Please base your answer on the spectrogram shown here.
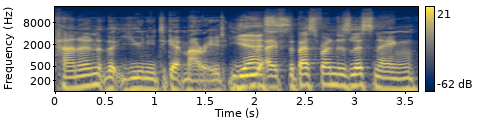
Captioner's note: none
